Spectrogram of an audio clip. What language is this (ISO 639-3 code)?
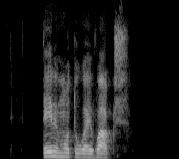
chm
